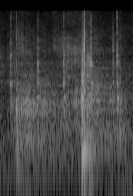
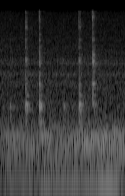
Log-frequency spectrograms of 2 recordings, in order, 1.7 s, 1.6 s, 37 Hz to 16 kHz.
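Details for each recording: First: Antique 1920s Napoleon Hat 8-day chiming mantel clock after beat adjustment at the back (pendulum pushed left to find middle): light crisp ticks, tick and tock evenly spaced; clock now in beat. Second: Antique 1920s Napoleon Hat 8-day chiming mantel clock on an uneven surface: tick noticeably longer than tock, uneven pairs about three per second; pendulum out of beat and clock eventually stops, needs levelling/beat adjustment via prongs at back.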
